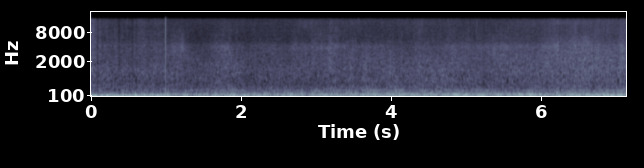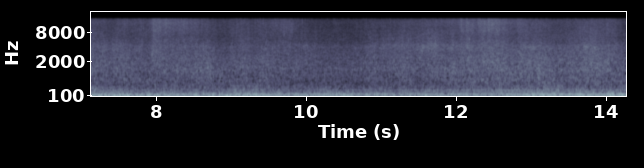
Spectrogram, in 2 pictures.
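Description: A large boat's engine rumbles low and steady as it cruises by.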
